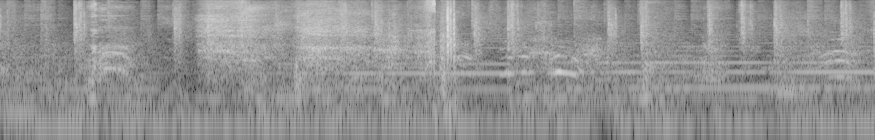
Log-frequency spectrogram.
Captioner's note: dramatic music; David coughing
